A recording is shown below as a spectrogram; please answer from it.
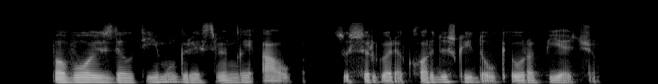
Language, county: Lithuanian, Panevėžys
